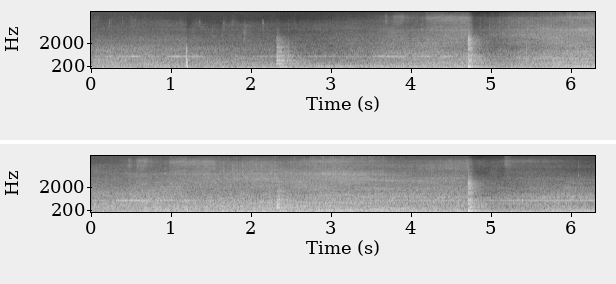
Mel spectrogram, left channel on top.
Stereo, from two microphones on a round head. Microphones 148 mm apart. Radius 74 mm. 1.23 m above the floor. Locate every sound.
2.3 s footsteps: 45° left (ahead or behind), 1.6 m; by 5.0 s 5° right (ahead or behind), 1.4 m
